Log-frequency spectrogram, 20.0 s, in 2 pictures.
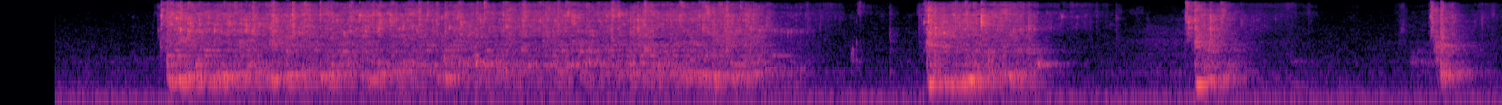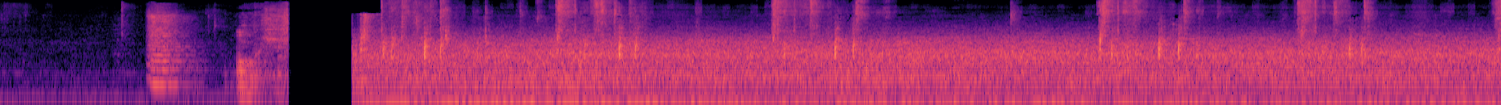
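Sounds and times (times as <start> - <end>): water rushing into toilet bowl: 1.0 - 7.3.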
